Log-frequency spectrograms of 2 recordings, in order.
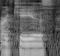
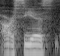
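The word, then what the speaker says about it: Arceus: the nintendo switch yes it's pronounced archaeous not rcs um i don't know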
